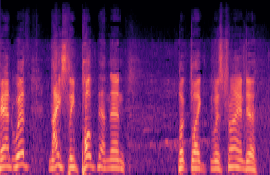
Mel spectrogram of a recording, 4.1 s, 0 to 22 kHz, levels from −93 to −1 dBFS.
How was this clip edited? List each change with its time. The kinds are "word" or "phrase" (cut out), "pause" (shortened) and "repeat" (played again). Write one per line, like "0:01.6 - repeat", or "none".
0:01.5 - word
0:02.6 - pause
0:03.2 - word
